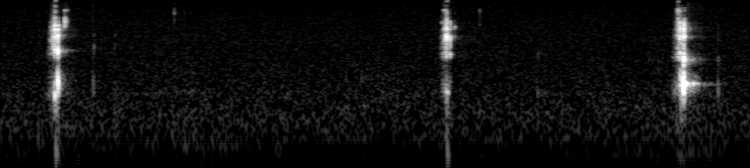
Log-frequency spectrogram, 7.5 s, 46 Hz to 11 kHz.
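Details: Simulated hiccups voiced for the character Dobby in a LEGO brick-animation contest entry: three brief, sharp hiccup sounds separated by silence, about 6 seconds apart at first, then 2 seconds apart.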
